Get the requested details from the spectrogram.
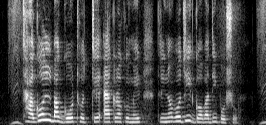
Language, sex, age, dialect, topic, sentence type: Bengali, female, 18-24, Standard Colloquial, agriculture, statement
